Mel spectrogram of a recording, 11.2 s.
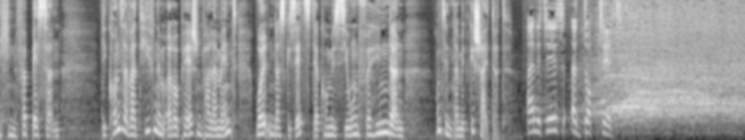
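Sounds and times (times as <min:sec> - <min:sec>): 
speech: 0:00.0 - 0:09.5
crowd cheering in the European Parliament: 0:08.6 - 0:11.1.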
